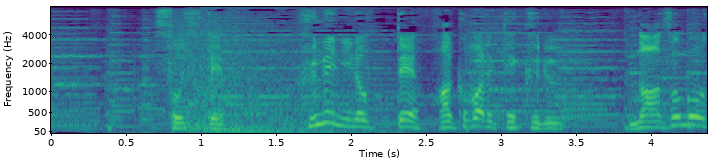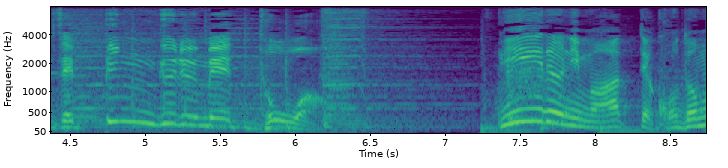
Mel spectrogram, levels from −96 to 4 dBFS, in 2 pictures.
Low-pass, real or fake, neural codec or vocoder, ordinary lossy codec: none; real; none; none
